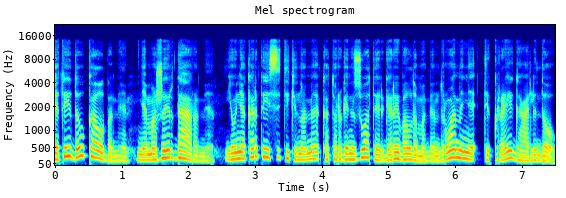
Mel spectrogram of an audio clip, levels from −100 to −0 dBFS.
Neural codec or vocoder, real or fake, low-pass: autoencoder, 48 kHz, 128 numbers a frame, DAC-VAE, trained on Japanese speech; fake; 14.4 kHz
